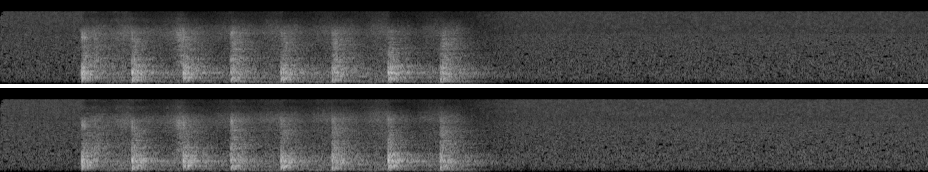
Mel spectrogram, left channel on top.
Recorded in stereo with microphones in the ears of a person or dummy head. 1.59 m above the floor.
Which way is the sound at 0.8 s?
5° left (ahead or behind).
